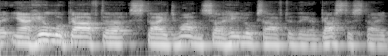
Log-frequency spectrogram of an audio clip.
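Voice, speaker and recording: A man with an Australian accent speaks at a moderate pace in a fairly high, somewhat breathy voice, his intonation flat and monotone, on a very clean recording with a silent background. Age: 60s. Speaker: mountain bike course designer. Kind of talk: interview. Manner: halting, repeats words.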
